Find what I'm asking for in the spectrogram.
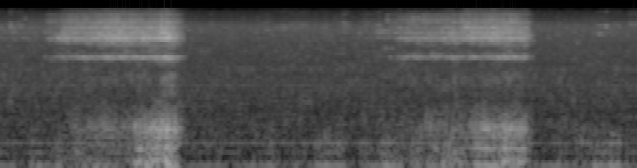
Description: My Dog Snores all the TIME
